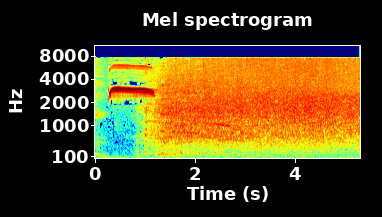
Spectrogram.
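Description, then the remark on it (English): A single shrill, steady whistle blast lasting about a second signals the end of the round in a panel game while Paul Merton is still speaking, then gives way to loud, sustained applause that carries on to the end. “So, Paul Merton was again speaking as the whistle went, gained that extra point for doing so, and has increased his lead over all the others at the end of the round.”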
